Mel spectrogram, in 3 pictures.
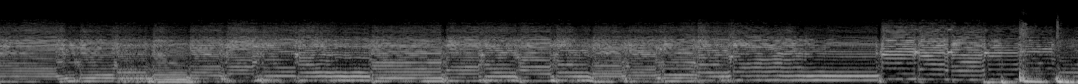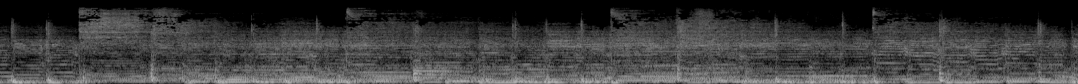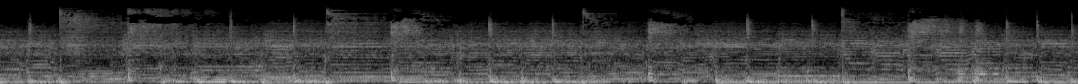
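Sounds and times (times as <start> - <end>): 
live punk rock concert with distorted guitars and pounding drums: 0.0 - 32.3.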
